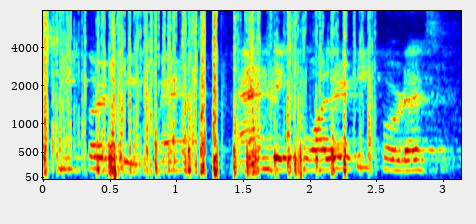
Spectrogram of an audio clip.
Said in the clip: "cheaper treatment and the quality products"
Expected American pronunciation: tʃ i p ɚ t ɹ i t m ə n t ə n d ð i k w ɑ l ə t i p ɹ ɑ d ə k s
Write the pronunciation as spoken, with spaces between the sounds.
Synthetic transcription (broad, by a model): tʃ i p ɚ t ɹ i t m ə n t ə n d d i k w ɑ l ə t i p ɹ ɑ d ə k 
